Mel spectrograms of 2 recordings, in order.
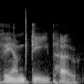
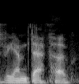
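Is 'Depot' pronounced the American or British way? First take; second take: American; British. First: Depot is said with an American pronunciation. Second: Depot is said with a British pronunciation. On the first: "they've beat me to submission. I now say VM Depot" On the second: "It's great to hear somebody say it as VM Depot"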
